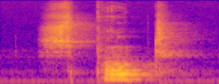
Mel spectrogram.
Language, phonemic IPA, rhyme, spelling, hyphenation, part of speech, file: Dutch, /sprut/, -ut, sproet, sproet, noun, Nl-sproet.ogg
- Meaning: a freckle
